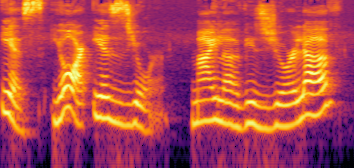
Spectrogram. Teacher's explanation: O S do is aqui fica meio Z, porque já tá juntando no your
